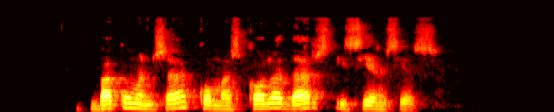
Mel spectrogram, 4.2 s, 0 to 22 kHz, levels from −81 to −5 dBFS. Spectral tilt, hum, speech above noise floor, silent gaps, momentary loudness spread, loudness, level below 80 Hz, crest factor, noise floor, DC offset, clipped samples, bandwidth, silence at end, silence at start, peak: -5.5 dB/octave; none; 64 dB; none; 13 LU; -21 LUFS; -72 dBFS; 20 dB; -84 dBFS; under 0.1%; under 0.1%; 11.5 kHz; 0.9 s; 0.7 s; -2 dBFS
